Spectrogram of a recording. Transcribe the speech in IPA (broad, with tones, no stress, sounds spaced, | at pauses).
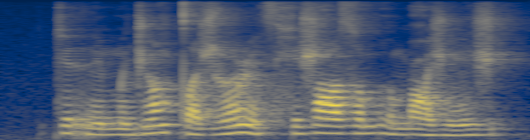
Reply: k ɪ˧˥ r ẽ˩˧ m ə̃˩˧ d͡ʒ ɔ̃˧˥ ʒ tˤ e˩˧ ʒ ɭ ɔ̃˧˥ ɭ ẽ˩˧ s x e˧˥ ʒ ʕ e˧˥ zˤ o˧˥ m ɦ o˩˧ m ʕ ə˩˧ ʒ ẽ˩˧ ʒ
